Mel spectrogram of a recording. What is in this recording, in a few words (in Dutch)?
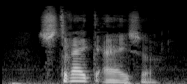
"strijkijzer", Dutch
